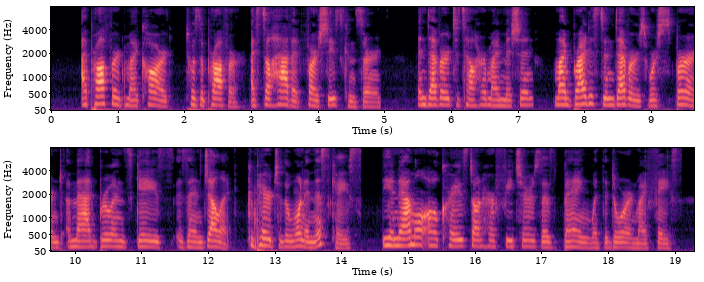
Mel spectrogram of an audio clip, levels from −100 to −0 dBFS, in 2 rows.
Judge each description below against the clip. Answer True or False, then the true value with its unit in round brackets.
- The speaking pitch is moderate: True (170 Hz)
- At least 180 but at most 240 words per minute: False (160 wpm)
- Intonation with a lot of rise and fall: False (3.8 semitones)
